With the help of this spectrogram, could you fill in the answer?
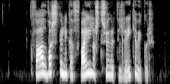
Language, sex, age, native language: Icelandic, female, 30-39, Icelandic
